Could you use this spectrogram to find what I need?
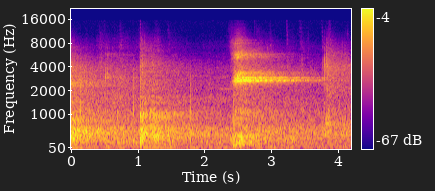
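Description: A tennis ball bounces on a hard court several times.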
